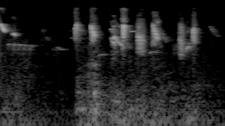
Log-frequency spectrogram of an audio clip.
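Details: Orange-headed thrush singing in short bursts of high, sharp chirps and twittering notes, packed closely together in the second half, with quiet gaps between phrases.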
